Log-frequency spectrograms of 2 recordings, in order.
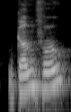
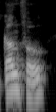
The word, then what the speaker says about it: Gung Fu: arts awesome systems like Gung Fu right it's a proper pronunciation know everyone says Kung but it's Gung Fu and taii Harsha has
